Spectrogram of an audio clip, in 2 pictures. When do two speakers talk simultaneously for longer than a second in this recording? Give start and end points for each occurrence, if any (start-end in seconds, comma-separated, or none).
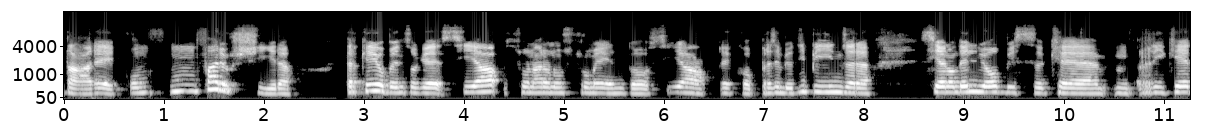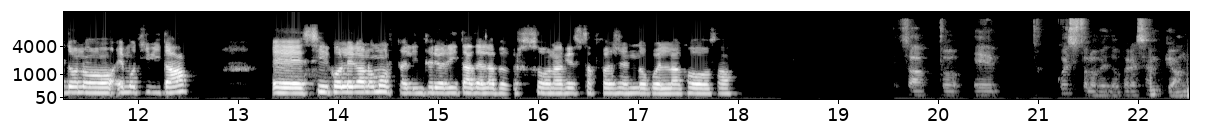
none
